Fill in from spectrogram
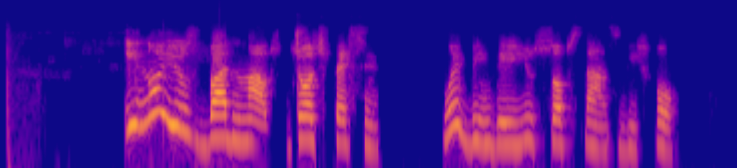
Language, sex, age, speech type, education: Nigerian Pidgin, female, 15-29, spontaneous, tertiary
